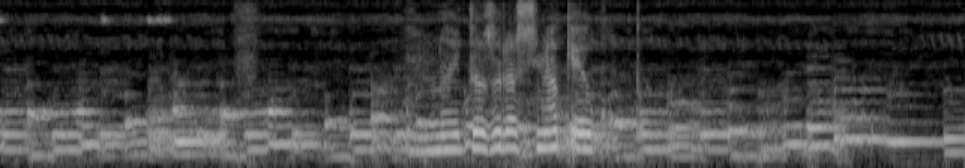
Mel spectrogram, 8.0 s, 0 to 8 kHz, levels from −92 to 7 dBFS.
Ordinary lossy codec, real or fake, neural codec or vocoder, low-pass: none; fake; codec, 16 kHz, 4 kbps, FreqCodec, larger model; none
